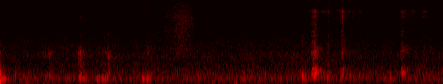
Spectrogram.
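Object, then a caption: Scratch-art paper page scratched with a wooden stylus. A wooden scratch stylus scratches and rubs the black coating in the upper area of a solid scratch-art page in a book lying flat on a table. Quiet, soft scratching is broken by short, dry scrapes with bright, hissy edges over a low hum. Each scrape stops quickly, with no ring.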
